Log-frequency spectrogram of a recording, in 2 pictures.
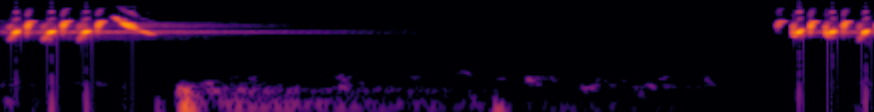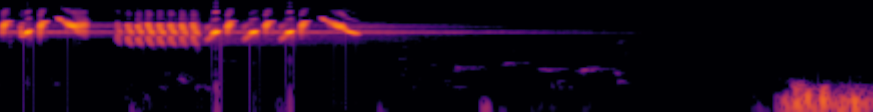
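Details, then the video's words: European goldfinch singing in the widani song style: two bursts of bright, liquid twittering phrases with buzzy trilled notes, separated by about three seconds of silence; a faint low thump near the start and end. "حسون ويداني حصري صوت مزلزل"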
